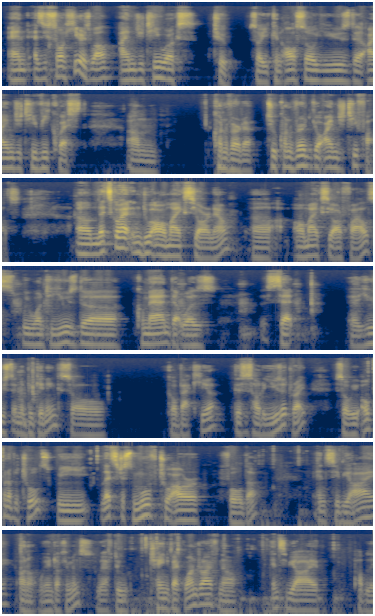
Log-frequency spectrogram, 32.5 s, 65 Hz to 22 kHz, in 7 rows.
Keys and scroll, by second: 26.0-32.4 typing, 29.8 Return.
